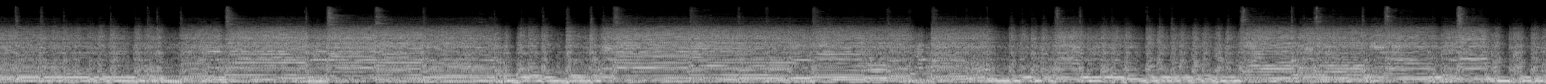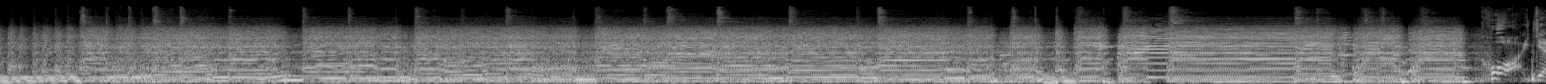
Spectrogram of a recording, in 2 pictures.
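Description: Overdriven electric guitar from a Gray Guitars Stratocaster-style guitar, played without a break through a Klon Centaur overdrive into a Marshall JCM800 and a Diezel VH4 on channel three: a heavy, driven rock tone with riffs and chords.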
